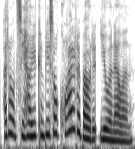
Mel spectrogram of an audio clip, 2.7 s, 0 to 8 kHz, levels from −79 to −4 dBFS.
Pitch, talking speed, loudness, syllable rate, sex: 250 Hz, 290 wpm, -15 LUFS, 6.2 syllables/s, female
